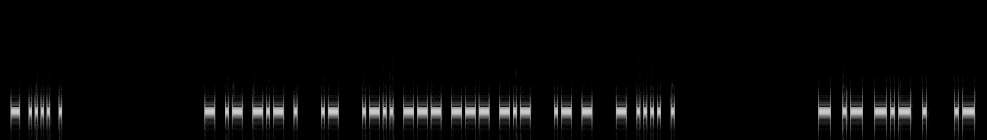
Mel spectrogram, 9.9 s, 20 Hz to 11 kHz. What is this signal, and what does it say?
Morse code, heard as a keyed tone, about 36 wpm, 700 Hz. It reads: THE TAKE A LOOK AT THE TAKE A
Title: Speed-Racing - Sets of 5 Words 30wpm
